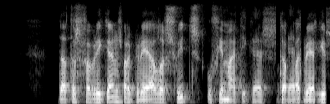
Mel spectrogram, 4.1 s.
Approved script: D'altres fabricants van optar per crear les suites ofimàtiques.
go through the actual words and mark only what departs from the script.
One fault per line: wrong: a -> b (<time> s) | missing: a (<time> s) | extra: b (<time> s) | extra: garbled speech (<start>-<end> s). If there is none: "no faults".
missing: van optar (1.6 s)
extra: garbled speech (3.4-4.1 s)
